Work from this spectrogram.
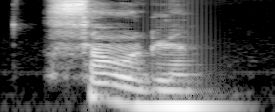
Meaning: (noun) 1. strap 2. ripcord (of a parachute) 3. sling; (verb) inflection of sangler: 1. first/third-person singular present indicative/subjunctive 2. second-person singular imperative
- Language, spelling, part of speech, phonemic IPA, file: French, sangle, noun / verb, /sɑ̃ɡl/, LL-Q150 (fra)-sangle.wav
